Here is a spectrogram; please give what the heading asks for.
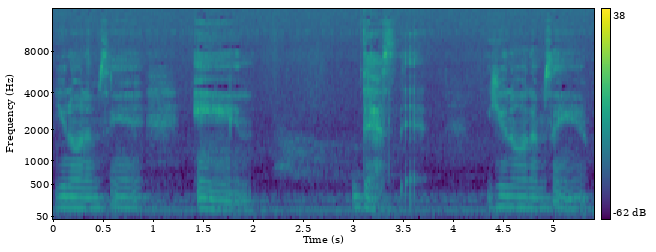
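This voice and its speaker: An American woman talking casually and emphatically to her viewers in a slangy, animated storytime style, often checking in with them. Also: low voice, takes it slowly, creaky, noisy background. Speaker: YouTube tarot reader.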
